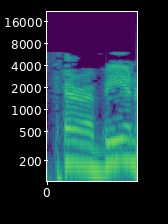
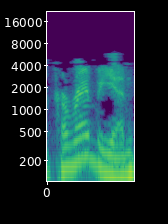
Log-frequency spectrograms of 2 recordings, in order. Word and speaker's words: Caribbean: that it's not like it's caribbean or caribbean right there's one way to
